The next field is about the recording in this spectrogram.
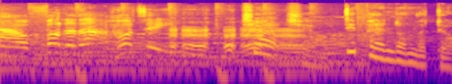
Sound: laughs

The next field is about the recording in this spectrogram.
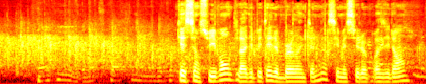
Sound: applause

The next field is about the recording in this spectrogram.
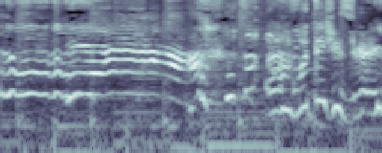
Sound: cheering

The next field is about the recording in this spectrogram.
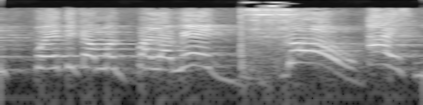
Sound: ringgg

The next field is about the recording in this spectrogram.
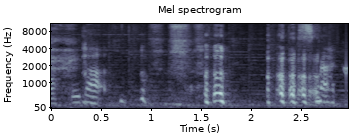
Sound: laughter

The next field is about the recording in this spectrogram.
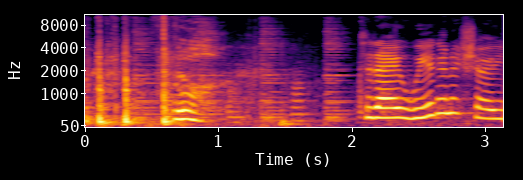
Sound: buttons clanging; playful music; sighing

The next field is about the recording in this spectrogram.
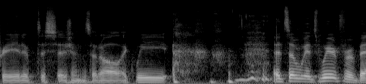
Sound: chuckling

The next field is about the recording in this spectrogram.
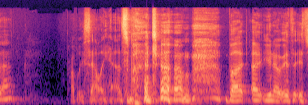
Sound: laughter

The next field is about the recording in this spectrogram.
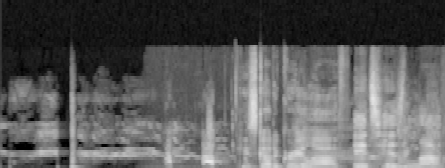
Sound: laughing

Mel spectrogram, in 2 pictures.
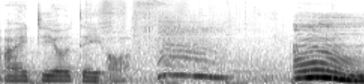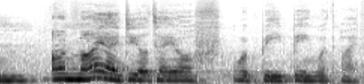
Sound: hums

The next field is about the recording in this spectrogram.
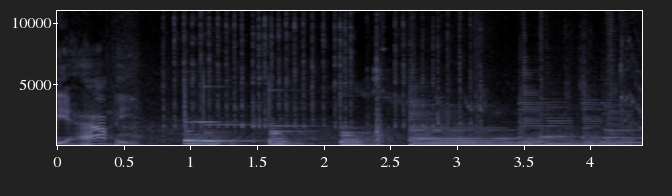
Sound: clicking

